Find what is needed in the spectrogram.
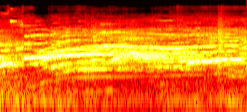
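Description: Several young women squealing and screaming excitedly together in greeting: long, overlapping high-pitched cries that rise and fall.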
